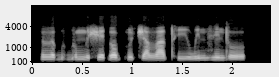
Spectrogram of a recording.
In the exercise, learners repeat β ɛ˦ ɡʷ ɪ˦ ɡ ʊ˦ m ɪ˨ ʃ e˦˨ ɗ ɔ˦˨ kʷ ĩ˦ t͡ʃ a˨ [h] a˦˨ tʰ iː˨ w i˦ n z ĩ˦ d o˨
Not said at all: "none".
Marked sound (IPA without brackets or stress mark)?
β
